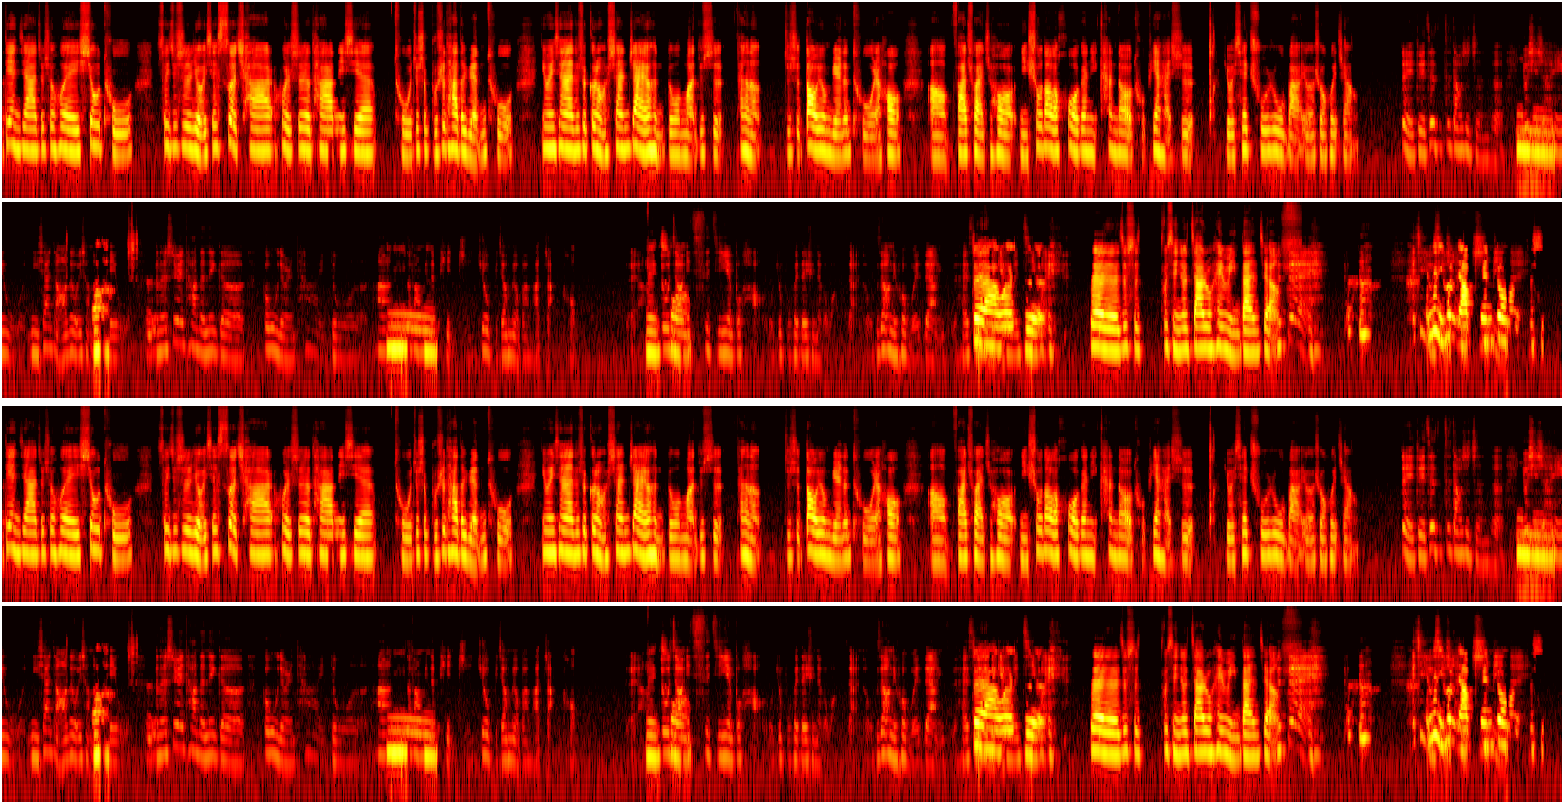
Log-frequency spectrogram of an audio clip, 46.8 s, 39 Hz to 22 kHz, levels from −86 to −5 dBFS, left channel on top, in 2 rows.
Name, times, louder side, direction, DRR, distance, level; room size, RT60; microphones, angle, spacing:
voice 1, 0.0-5.6 5.9-11.4 11.7-20.3 22.7-23.3 24.8-25.0 25.6-25.7 29.2-29.9 33.1-33.7 38.0-39.0 39.7-40.5 40.8-42.6 43.8-43.9 44.5-46.5, left 2 dB, 20° left, 1.3 m, -30 dB
voice 2, 21.0-32.0 32.8-39.4 42.5-43.8 44.2-46.2, right 2 dB, 15° right, 5.2 m, -47 dB
head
